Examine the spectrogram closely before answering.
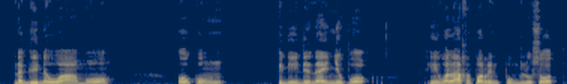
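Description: Very slowly, a man speaks at a fairly high pitch in a dry, close sound with no echo. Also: very clean recording, silent background. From Bicol, Philippines. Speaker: political commentator vlogger. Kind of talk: monologue. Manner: animated.

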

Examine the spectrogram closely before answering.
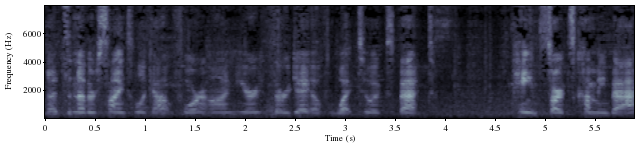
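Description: A woman with a very deep, low voice speaks at a moderate pace in a flat monotone, the sound dry with no echo and music playing in the background. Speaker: vlogger. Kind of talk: casual vlog chat. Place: car. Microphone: phone near.

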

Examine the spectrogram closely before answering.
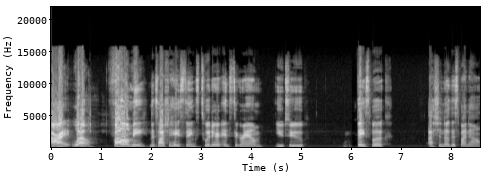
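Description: Against a quiet background, the voice has a bright, sharp tone. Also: woman. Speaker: show host. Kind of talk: casual live show hosting. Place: home room.

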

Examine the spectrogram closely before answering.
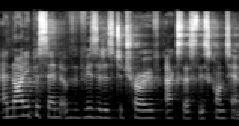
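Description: A woman with an Australian accent speaks at a very fast pace in a bright, sharp tone. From central New South Wales, Australia. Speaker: library outreach officer; conference presenter. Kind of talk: conference talk. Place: hall. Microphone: podium.

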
